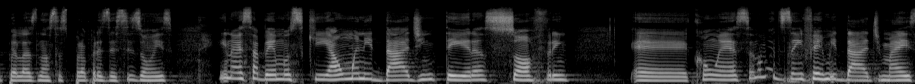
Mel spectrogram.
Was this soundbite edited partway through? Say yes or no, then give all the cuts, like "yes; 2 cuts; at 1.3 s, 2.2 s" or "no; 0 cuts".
no; 0 cuts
